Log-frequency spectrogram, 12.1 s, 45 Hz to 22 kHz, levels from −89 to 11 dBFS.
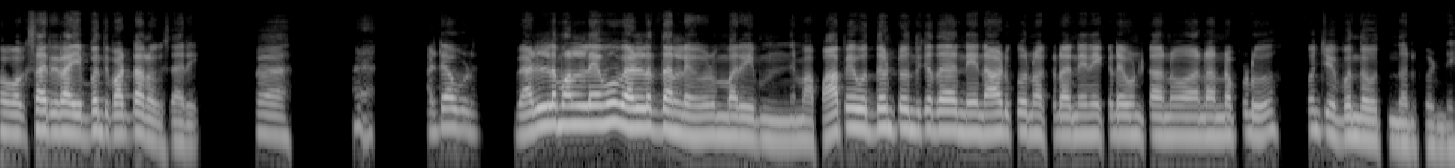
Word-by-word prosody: ఒకసారి 185 +3 +1
ఇలా 175 0 +6
ఇబ్బంది 175 +2 -2
పడ్డాను 165 -1 +2
ఒకసారి. 115 0 -9 0.6
ఆహ్, 155 -2 -6 0.6
ఆహ్ 150 - -13 0.5
అంటే 175 +5 -5
అప్పుడు 190 -3 -5 0.4
వెళ్ళమనలేము, 225 +4 +4
వెళ్ళొద్దనలేము. 185 -7 +4
హ్మ్, 155 - -4
మరి 145 -1 0 0.5
మా 130 - -4
పాపే 190 +5 +3
వద్దంటుంది 195 0 0
కదా! 185 0 +2 0.2
నేను 170 -1 +1
ఆడుకోను 170 -1 -1
అక్కడ 155 +4 -8 0.2
నేను 155 0 -2
ఇక్కడే 160 +1 -3
ఉంటాను 150 0 -3
అని 150 +1 -1
అన్నప్పుడు, 150 +1 -4 0.4
కొంచెం 180 -3 -5
ఇబ్బంది 145 0 -1
అవుతుందనుకోండి. 115 -5 -7
165 Hz, 140 wpm, -24 LUFS, 150-185 Hz, 0.6 s, ఇలా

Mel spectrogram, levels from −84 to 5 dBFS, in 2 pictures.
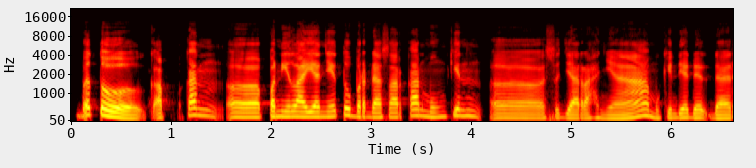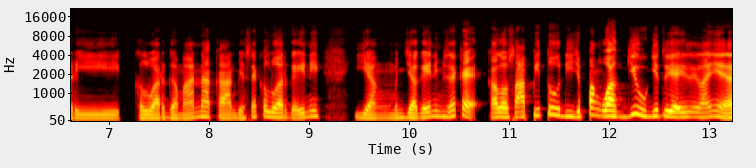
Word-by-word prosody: Betul, 185 - +5
kap 150 - -2 0.2
kan, 225 -6 -2
eee, 165 0 +2
penilaiannya 180 0 +2
itu 235 +3 +1
berdasarkan 170 +3 -1
mungkin, 185 +3 -5
eee, 140 0 -3
sejarahnya 135 +4 -2
mungkin 140 -4 -6
dia 150 - +1
da 145 -1 -2
dari 125 -1 -3
keluarga 130 0 -2
mana 150 +8 -2
kan. 135 -4 -2
Biasanya 140 +7 -6
keluarga 155 -7 -1
ini 190 +7 -3 0.3
yang 140 -2 -2 0.2
menjaga 145 +1 0
ini, 185 +3 -2
misalnya 190 +3 -2
kayak 310 - +2
kalau 165 +1 +3
sapi 175 +6 0
tuh 245 -3 0
di 190 -1 -2
Jepang, 215 +4 0
wagyu 205 +3 +5
gitu 210 +1 -1
ya 175 -4 +6
istilahnya 170 +1 -1
ya. - - +8
165 Hz, 160 wpm, -23 LUFS, 140-185 Hz, 0.3 s, ya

